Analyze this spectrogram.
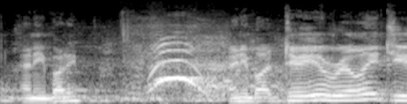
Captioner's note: audience cheers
